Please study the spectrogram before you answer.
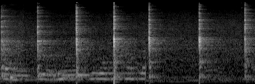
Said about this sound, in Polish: Emila teraz sieka natkę pietruszki.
